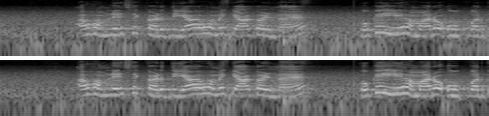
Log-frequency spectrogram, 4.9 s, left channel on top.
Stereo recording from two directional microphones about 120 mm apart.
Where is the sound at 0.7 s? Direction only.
40° right (ahead or behind).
